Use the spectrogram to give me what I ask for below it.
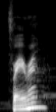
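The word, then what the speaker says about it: Frieren: It's called Freyrain. Freyrain? That's how you say it.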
